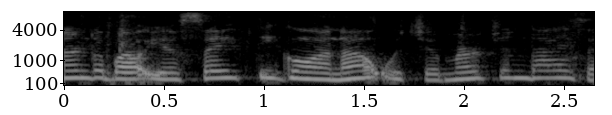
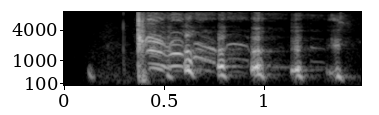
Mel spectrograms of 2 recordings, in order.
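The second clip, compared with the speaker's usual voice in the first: shrill burst of laughter, much higher; high squealing laugh; 8 dB louder than usual. Real, not acted. Cracking up at her own threat to viewers, high squealing laugh.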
